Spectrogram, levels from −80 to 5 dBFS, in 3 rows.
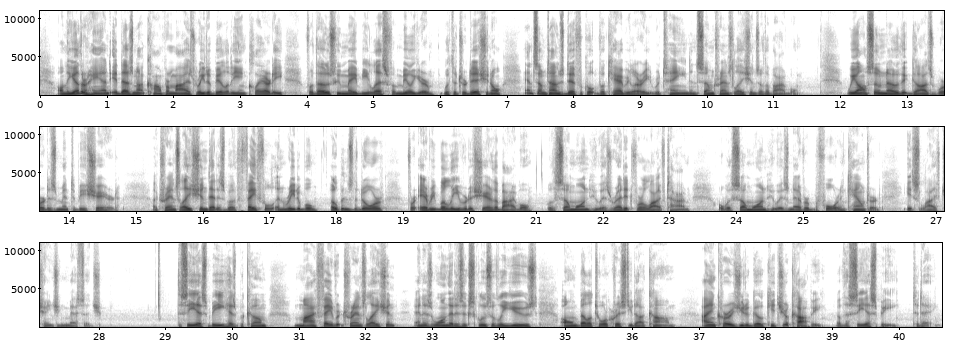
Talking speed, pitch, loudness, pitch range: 160 wpm, 110 Hz, -20 LUFS, 95-125 Hz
